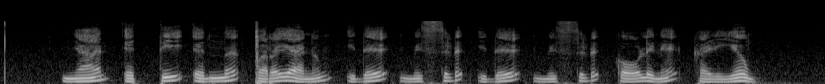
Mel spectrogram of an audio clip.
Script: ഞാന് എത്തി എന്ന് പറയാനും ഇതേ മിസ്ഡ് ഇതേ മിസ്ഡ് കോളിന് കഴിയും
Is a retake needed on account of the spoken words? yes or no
no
